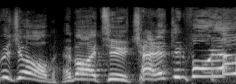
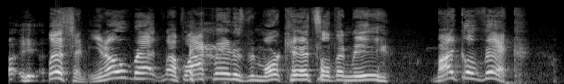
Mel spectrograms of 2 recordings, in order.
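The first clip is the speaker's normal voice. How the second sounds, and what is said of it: Dave Chappelle impression. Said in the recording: “Do the Chappelle voice again. ... here's Dave Chappelle.”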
